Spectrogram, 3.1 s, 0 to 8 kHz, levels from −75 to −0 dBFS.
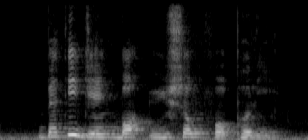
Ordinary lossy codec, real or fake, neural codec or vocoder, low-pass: none; real; none; none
